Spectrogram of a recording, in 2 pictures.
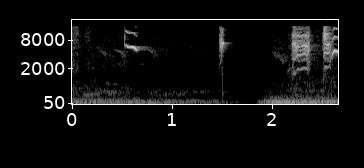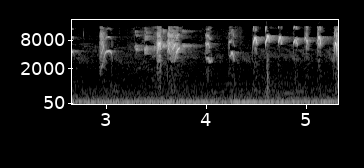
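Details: Kolibri ninja sunbird song used as a lure: a few isolated high chirps, a short pause, then a lively run of rapid high tweets and thin whistles growing denser toward the end.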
